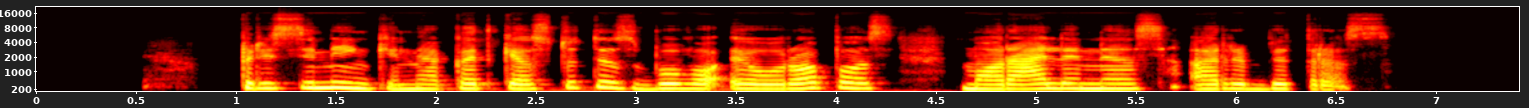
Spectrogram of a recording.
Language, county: Lithuanian, Kaunas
